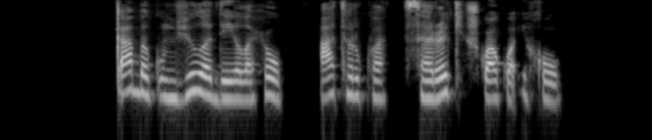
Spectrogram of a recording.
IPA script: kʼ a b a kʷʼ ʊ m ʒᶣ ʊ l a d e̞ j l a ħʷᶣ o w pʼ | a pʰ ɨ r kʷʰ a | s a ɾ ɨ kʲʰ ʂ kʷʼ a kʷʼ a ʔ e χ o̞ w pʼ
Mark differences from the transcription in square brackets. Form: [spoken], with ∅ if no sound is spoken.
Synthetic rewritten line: kʼ a b a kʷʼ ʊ m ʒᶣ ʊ l a d e̞ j l a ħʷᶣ o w pʼ | a [tʰ] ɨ r kʷʰ a | s a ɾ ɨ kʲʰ ʂ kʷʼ a kʷʼ a ʔ [i] χ o̞ w pʼ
